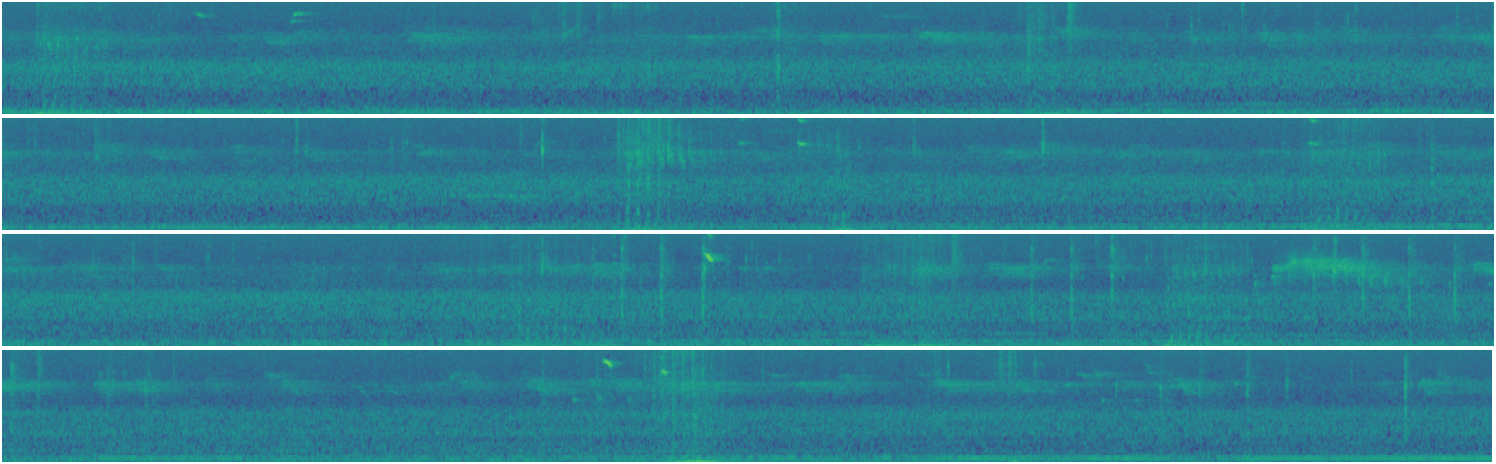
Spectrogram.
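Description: Light rain patters steadily on leaves outdoors.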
